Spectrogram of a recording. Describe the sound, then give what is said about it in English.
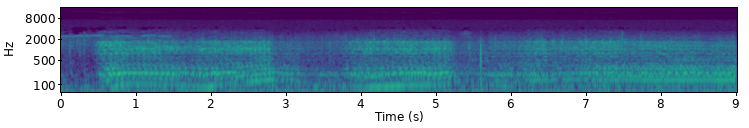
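A new car's engine drones steadily as it drives on a steep mountain road grade, its pitch rising and falling as it revs through gear changes, with one brief click partway through and no talking. “This is a steep grade. Quit worrying. The new car handles great.”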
